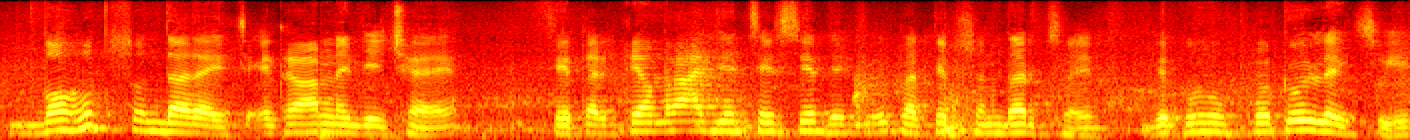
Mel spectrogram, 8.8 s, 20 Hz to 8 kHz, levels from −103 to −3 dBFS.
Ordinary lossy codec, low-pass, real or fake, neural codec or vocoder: none; none; fake; codec, 16 kHz, 1 kbps, X-Codec, HuBERT features, trained on general audio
